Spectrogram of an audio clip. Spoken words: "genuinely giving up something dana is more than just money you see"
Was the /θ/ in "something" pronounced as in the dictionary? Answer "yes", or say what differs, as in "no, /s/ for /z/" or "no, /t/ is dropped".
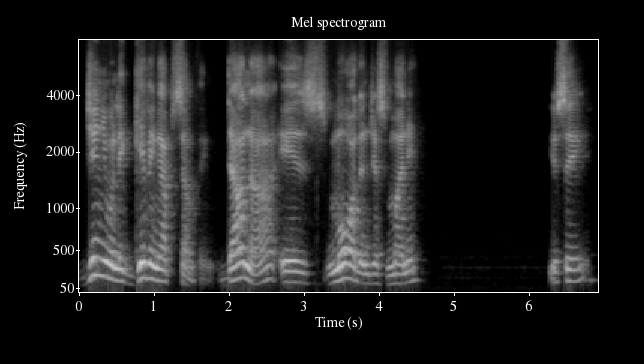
yes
